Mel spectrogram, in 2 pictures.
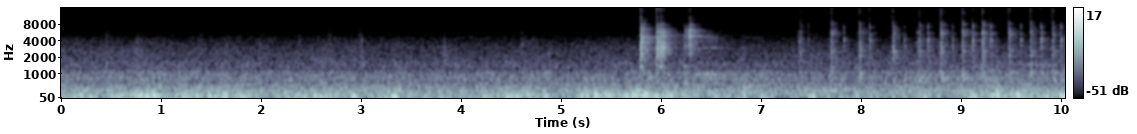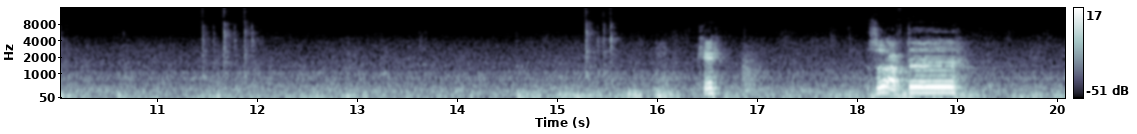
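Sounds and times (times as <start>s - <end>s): steady low hum: 0.0s - 20.0s
screwdriver and screws clicking: 7.4s - 10.1s, 11.4s - 12.1s, 15.2s - 15.6s.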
